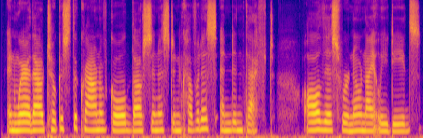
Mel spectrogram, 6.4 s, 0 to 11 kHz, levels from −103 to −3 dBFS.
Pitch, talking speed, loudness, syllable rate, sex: 195 Hz, 200 wpm, -15 LUFS, 5.1 syllables/s, female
